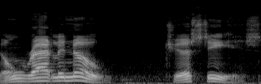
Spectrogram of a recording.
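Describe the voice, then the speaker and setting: In a very clean recording with a silent background, a put-on character voice drawls in a Southern US accent. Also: man. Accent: Southern backwoods drawl. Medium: read story. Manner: folksy, drawling.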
